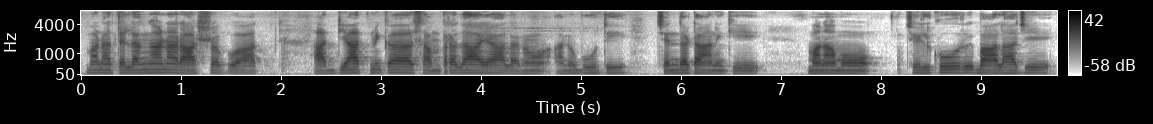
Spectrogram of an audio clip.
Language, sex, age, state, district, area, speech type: Telugu, male, 18-30, Telangana, Vikarabad, urban, spontaneous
